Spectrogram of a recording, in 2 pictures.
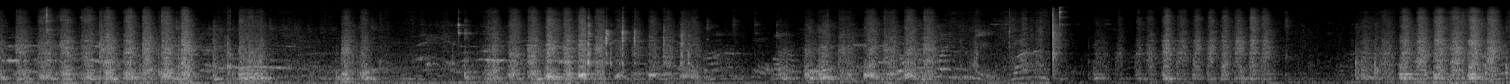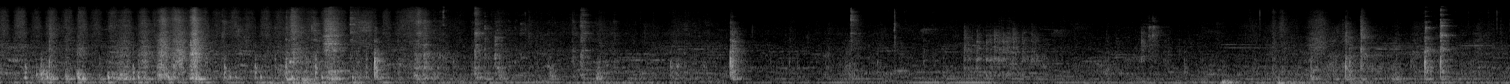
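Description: A small glue brush rubbing glue into a crack in the wooden top of an old violin: quick scratchy strokes in spells, busiest in the first half.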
